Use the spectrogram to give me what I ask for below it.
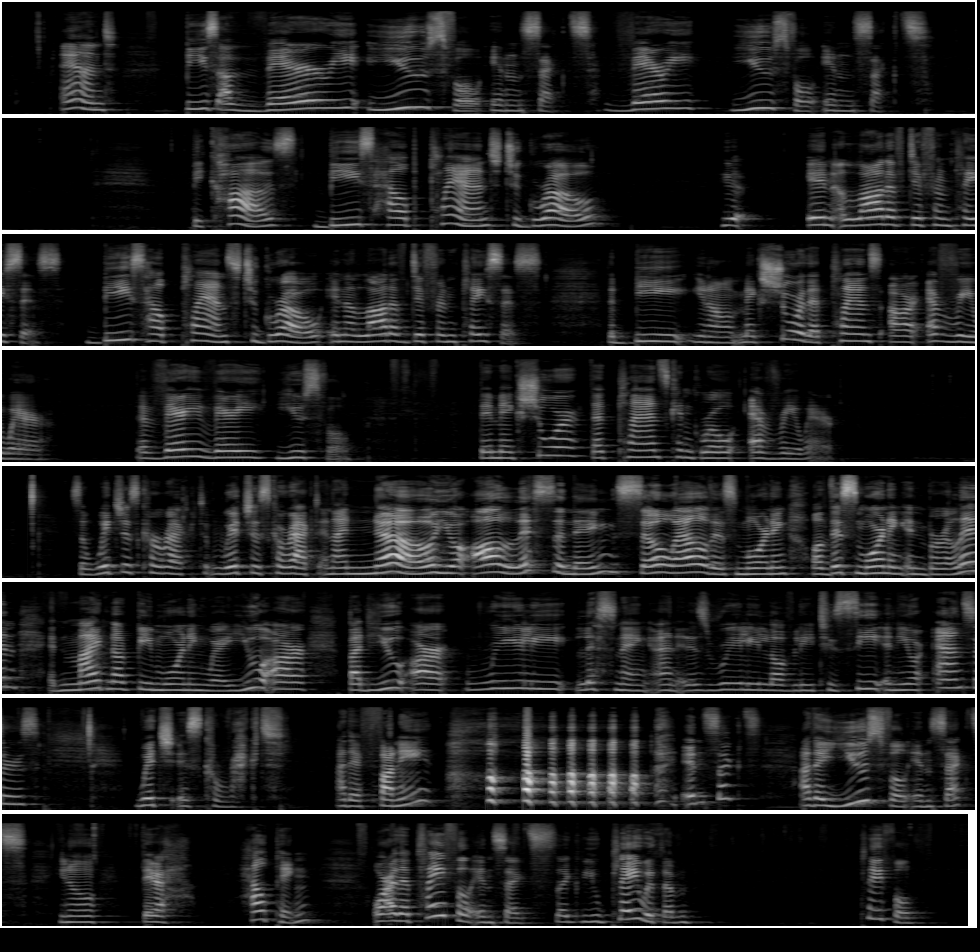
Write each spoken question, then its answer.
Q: Are they funny?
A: Bees are useful insects because they help plants grow everywhere.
